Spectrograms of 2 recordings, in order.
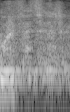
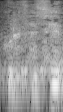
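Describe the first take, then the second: First: Soft whispered dread. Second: Said in the usual way. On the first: Acted. Nicholas whispering his realization. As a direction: breathe the thought.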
